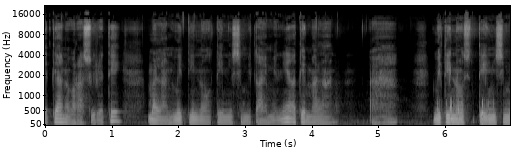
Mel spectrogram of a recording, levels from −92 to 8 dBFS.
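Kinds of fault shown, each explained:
DAB burbling: Bit errors from weak reception slip past error correction, corrupting sub-bands frame by frame, giving bubbling, squelchy chirps over the speech from 5.88 to 6.75 s.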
